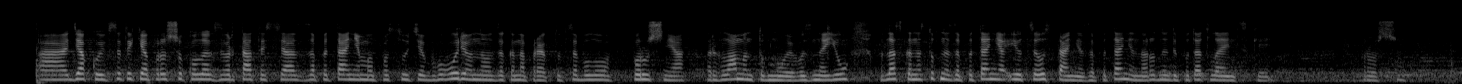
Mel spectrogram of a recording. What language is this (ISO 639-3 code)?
ukr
